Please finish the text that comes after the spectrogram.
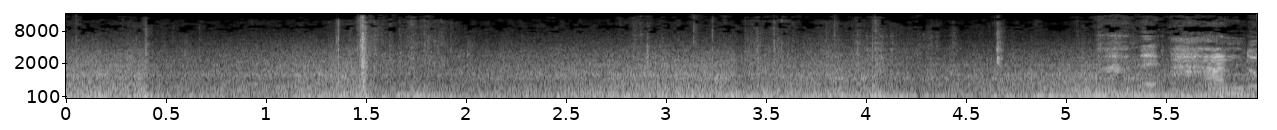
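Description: A BMW 130i engine rumbles and revs while the car drives, a loud low drone with a voice speaking over it.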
